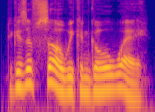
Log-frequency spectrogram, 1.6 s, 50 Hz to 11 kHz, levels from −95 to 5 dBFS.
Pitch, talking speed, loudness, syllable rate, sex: 145 Hz, 270 wpm, -15 LUFS, 7.2 syllables/s, male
